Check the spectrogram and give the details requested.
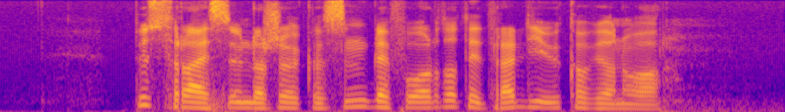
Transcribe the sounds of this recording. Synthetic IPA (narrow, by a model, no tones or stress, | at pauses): b̥ʉsɾæɪsəʉnd̪əʃøːkl̩sn̩bleːfoːɾət̪ʰɑt̪iːt̪ʰɾɛd̪jəʉːkəɑːʋjɑnʉɑːɾ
